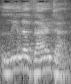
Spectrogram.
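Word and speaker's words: Lielvārde: We were in Lila Varda, that's the right pronunciation, Lila Varda, we were there, and we had Prabhupada kata.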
